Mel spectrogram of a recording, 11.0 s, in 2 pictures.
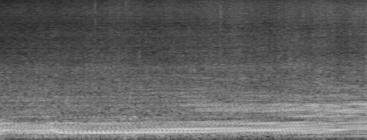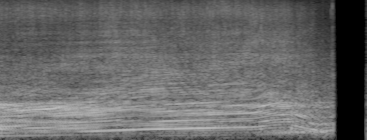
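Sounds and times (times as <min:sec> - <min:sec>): car engine accelerating: 0:00.0 - 0:10.5.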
